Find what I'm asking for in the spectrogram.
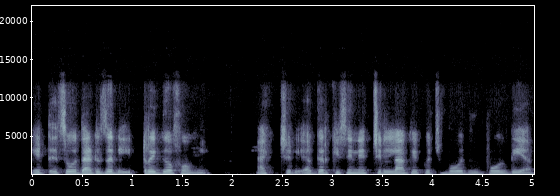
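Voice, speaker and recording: At a moderate pace, a woman speaks in a fairly low pitch with a dark, mellow tone, somewhat breathy and with fairly even intonation, the sound dry and close with no echo. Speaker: coaching client. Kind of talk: one-on-one coaching session. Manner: soft-spoken; halting.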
